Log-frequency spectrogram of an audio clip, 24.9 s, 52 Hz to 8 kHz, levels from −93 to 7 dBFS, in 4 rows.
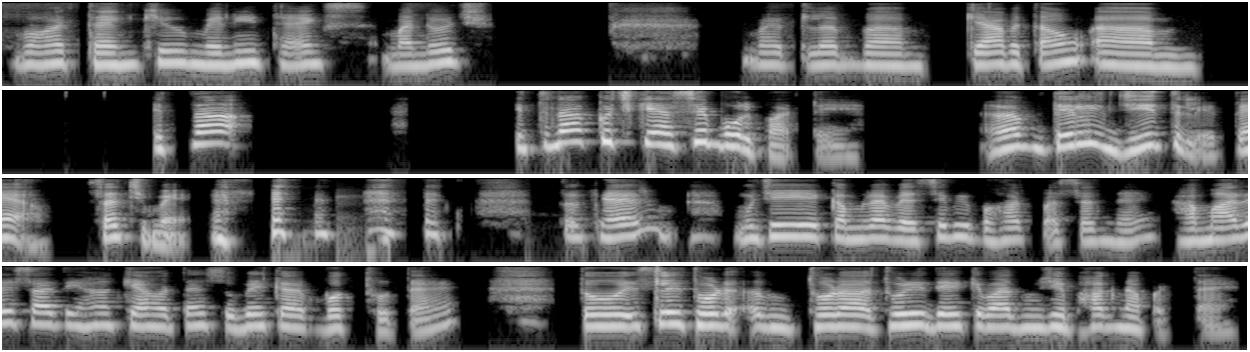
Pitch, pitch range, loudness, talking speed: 215 Hz, 190-240 Hz, -16 LUFS, 135 wpm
